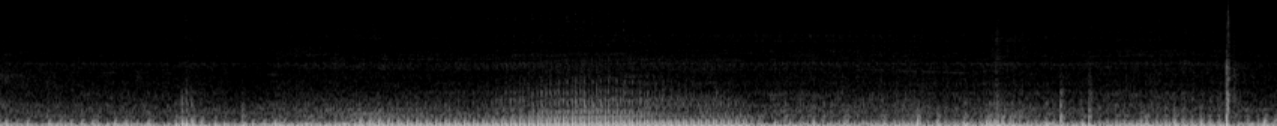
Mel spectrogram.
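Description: Harley-Davidson Street Glide CVO motorcycle engine revving close by, a loud rumble that climbs in pitch mid-clip before settling back to a throaty idle.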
